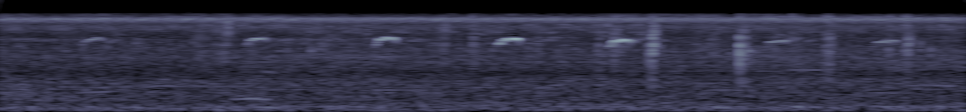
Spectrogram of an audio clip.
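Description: A small bird chirping repeatedly in short high notes, a little more than one a second, with a few faint light taps in the second half.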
